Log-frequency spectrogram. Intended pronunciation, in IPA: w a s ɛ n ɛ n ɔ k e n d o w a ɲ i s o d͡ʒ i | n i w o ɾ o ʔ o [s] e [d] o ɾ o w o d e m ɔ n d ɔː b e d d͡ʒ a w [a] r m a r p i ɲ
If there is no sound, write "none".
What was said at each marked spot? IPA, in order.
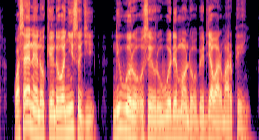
s, none, a

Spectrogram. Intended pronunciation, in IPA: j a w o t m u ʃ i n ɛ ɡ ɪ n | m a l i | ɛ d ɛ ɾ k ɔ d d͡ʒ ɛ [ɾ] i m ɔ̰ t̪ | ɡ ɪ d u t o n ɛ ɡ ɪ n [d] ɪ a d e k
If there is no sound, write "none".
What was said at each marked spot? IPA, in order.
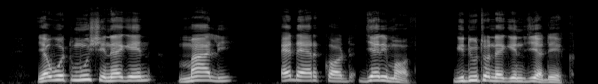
ɾ, d͡ʒ

